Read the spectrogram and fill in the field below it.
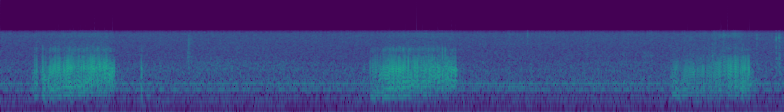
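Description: Three slow, rumbling snore sounds on breathing in, spaced several seconds apart, over a steady background hum. Ordinary snoring.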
